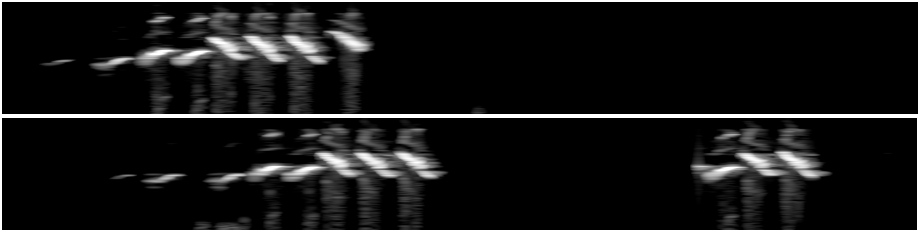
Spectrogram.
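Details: Song of the double-collared seedeater (corbatita), played to call: repeated phrases of rising whistles turning into fast, ringing downward-sweeping notes, with long silent gaps between phrases and a final phrase cut short.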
